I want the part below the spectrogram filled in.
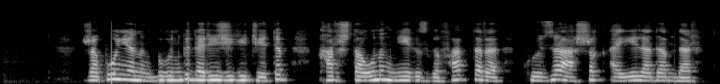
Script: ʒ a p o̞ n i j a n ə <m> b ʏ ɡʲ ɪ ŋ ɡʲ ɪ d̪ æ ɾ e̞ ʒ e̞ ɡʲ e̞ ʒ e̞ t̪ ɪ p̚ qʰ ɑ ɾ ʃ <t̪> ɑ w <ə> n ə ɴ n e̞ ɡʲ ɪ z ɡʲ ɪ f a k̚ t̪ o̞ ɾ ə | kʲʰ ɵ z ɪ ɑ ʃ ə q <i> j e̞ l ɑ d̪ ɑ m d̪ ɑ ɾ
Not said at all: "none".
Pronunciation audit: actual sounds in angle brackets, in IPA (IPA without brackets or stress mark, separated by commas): ɴ, t̪, ə, æ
